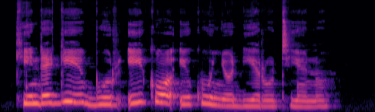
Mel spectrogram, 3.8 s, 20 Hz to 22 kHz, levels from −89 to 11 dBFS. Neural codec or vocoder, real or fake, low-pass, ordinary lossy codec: vocoder, 44.1 kHz, 128 mel bands every 512 samples, BigVGAN v2; fake; none; none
